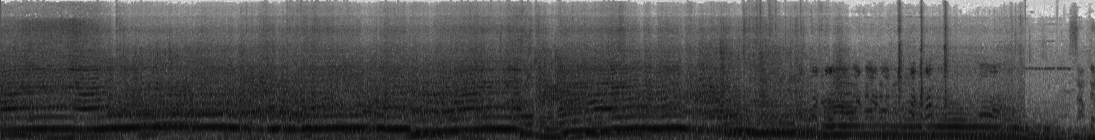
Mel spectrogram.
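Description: A car engine roars and revs hard up and down, close by.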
